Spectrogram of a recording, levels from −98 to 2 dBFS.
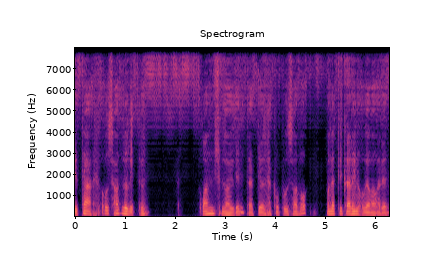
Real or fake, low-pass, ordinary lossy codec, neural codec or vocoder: fake; none; none; codec, 16 kHz, 0.5 kbps, FreqCodec, larger model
